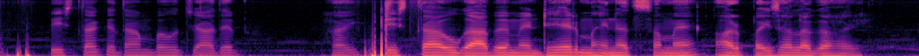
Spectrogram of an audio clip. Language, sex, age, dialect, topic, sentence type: Magahi, male, 31-35, Southern, agriculture, statement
